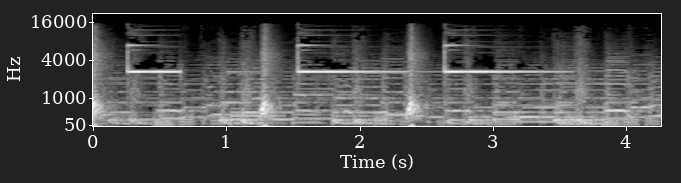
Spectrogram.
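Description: Three bright ding chimes from a subscribe-button animation, each of the last two just after a sharp click, over background music.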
